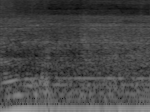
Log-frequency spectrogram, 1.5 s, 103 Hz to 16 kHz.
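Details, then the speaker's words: 2004 Honda S2000 with 109,000 km, pre-purchase inspection: driver's side power window runs with a smooth, even motor hum, no grinding or strain, ending in a clean stop; window operates normally. "This is the driver's side window. Seems to work."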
